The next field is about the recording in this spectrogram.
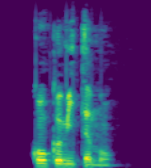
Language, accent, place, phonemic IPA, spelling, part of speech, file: French, France, Lyon, /kɔ̃.kɔ.mi.ta.mɑ̃/, concomitamment, adverb, LL-Q150 (fra)-concomitamment.wav
- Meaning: concomitantly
